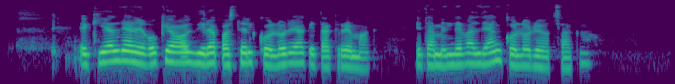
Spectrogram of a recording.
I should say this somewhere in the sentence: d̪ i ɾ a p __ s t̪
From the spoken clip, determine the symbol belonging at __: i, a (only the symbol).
a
